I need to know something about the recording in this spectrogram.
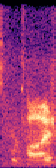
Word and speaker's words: Portage la Prairie: Well, it's like even Portage la Prairie, people, because of the French influence, think it's portage, but it's pronounced portage.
